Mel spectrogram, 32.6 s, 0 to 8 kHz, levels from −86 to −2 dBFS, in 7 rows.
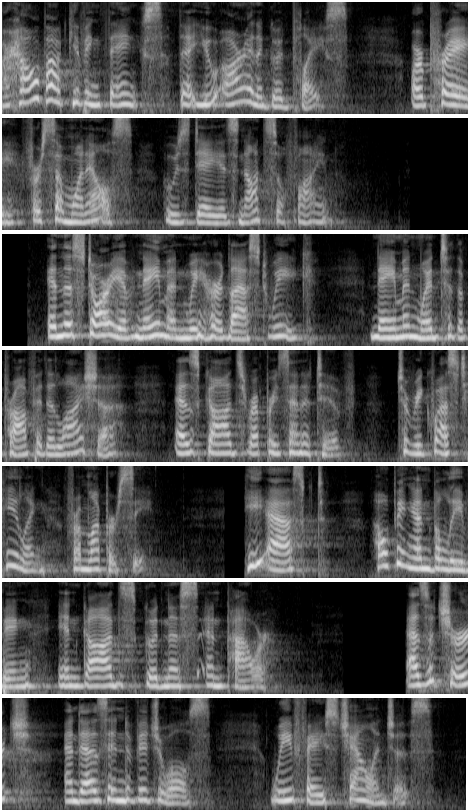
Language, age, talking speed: English, 50-69, 120 wpm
